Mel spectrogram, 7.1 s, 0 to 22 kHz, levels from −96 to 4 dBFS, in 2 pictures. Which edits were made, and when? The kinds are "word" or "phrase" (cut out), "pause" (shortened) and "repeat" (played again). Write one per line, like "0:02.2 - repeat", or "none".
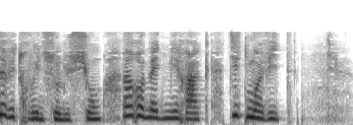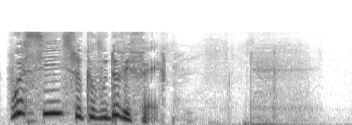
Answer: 0:03.4 - pause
